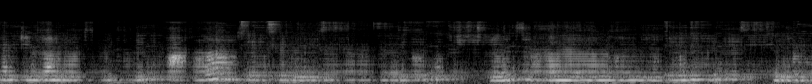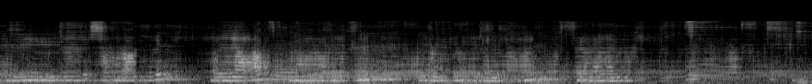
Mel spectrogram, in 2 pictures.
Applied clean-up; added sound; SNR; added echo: neural separator model SepFormer DNS4.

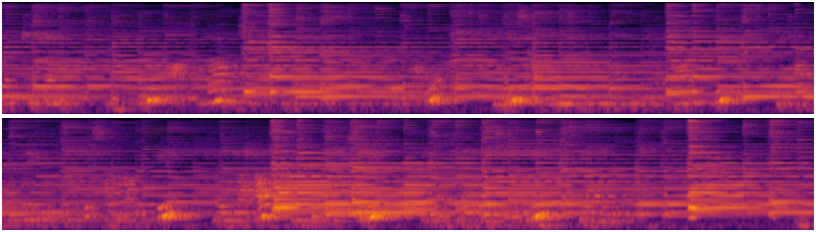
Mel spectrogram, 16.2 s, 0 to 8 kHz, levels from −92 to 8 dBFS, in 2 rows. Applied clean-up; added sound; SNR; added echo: none; Harp; -3 dB; reverberation time 0.7 s.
